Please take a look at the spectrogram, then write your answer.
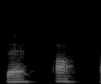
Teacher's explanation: I'm going to put the R as a schwa.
